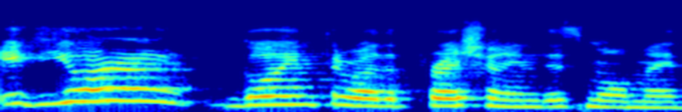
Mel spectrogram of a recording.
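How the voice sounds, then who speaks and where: Against a quiet background, a woman talks with a Spanish accent. Her pitch is high. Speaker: angel healer. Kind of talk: panel discussion.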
